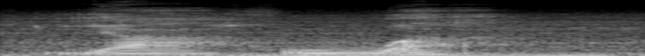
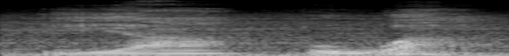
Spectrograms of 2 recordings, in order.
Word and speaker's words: Yahuwah: associated with that letter would be pronounced oo in its prime conveyance, being congruent with the root of the letter U, or the sound oo.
